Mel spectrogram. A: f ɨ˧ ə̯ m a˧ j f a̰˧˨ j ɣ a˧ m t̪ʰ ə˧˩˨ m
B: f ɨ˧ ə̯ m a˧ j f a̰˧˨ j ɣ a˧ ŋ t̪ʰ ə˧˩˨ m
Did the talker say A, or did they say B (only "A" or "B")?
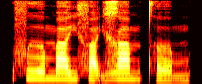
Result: A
